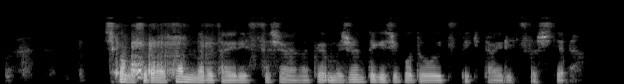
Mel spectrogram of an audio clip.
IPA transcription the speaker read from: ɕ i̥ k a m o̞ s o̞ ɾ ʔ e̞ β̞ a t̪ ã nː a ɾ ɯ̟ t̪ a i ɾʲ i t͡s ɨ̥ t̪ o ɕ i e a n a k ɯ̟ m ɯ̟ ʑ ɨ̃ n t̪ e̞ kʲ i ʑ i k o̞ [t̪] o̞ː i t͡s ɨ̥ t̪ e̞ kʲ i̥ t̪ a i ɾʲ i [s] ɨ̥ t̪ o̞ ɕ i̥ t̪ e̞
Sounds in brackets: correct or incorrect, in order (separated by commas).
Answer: incorrect, incorrect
